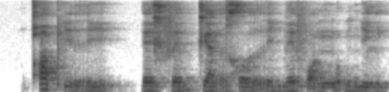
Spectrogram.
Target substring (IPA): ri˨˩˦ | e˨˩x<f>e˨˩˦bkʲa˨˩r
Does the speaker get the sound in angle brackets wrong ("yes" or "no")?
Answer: no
